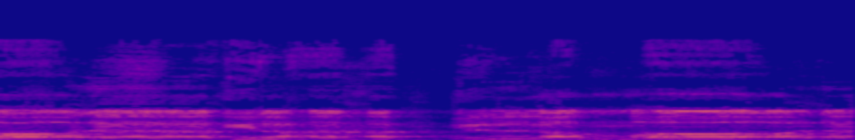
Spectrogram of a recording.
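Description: A young man's solo voice chanting a naat, holding long notes that bend and waver in pitch.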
